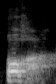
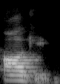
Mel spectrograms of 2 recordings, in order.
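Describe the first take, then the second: First: The name sounds like 'oh-ha' with no g. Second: The name sounds like 'aw-gee' with a hard g. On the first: The speaker calls it right. "It's pronounced, I believe, properly, Oha" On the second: The speaker calls it wrong. "it looks like Augie ... but that's not how you actually say it"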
